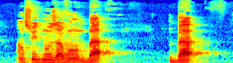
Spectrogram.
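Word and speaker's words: باء: Ensuite, nous avons ba ba par le rapprochement des deux lèvres.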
